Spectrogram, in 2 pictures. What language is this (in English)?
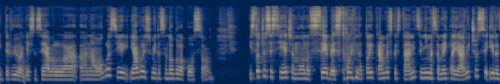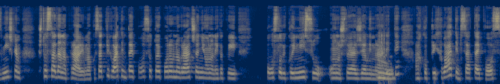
Croatian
